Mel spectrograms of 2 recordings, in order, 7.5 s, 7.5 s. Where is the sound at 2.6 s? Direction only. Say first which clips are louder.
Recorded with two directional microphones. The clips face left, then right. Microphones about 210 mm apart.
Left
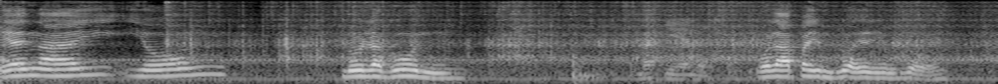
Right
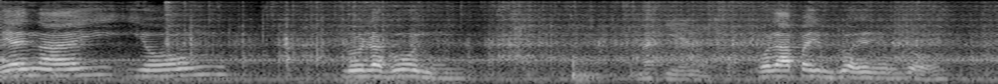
Left 4 dB; 30° left (ahead or behind).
